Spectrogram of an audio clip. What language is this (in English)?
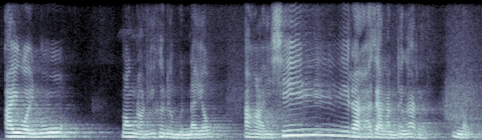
Bodo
